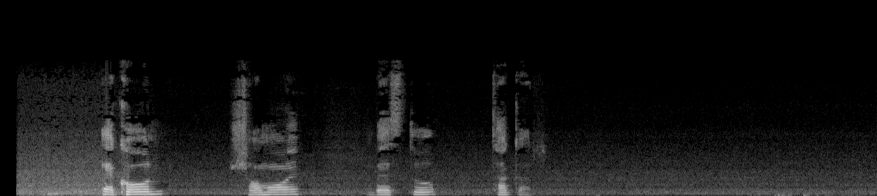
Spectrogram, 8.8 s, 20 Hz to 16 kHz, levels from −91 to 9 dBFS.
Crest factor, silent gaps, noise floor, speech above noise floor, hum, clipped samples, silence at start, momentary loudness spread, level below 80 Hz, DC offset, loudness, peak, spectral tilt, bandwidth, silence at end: 24 dB; none; -54 dBFS; 34 dB; none; under 0.1%; 0.15 s; 25 LU; -66 dBFS; under 0.1%; -21 LUFS; 0 dBFS; -6 dB/octave; 10.5 kHz; 3.5 s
